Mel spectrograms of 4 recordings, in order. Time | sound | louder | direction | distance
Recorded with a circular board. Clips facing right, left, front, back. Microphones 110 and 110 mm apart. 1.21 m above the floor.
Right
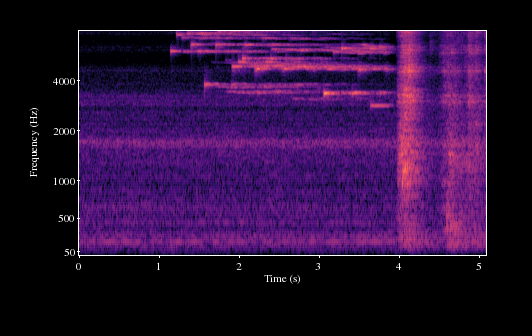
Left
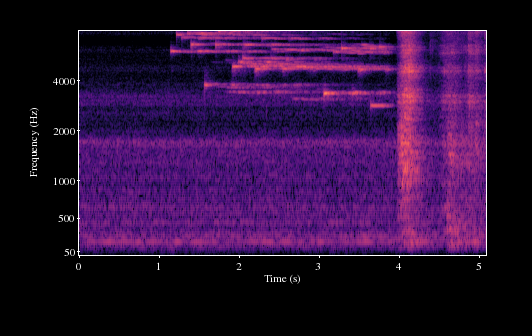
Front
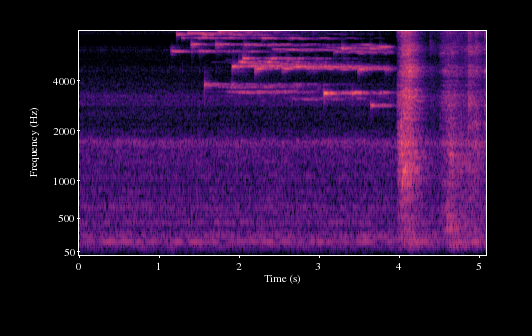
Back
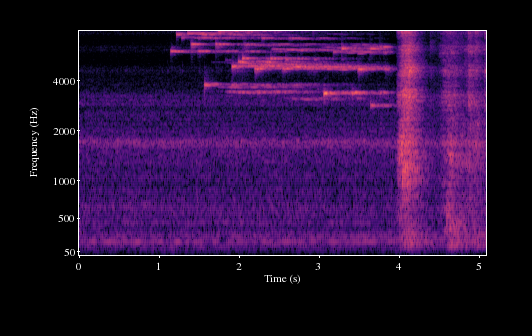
1.1 | a chime | left 2 dB, front 2 dB | 140° right | 0.7 m
4.0 | a zipper | right 1 dB, even | 115° right | 2.5 m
